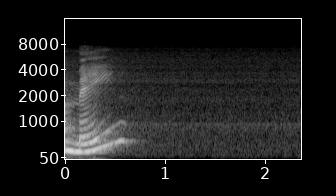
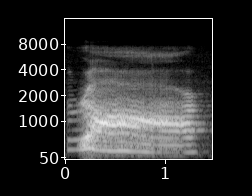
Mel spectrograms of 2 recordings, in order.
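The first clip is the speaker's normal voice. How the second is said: big rough lion's roar; 5 dB louder than usual. Pretend. Teacher shows children the story cue, big lion roar. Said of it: "when you hear lion".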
